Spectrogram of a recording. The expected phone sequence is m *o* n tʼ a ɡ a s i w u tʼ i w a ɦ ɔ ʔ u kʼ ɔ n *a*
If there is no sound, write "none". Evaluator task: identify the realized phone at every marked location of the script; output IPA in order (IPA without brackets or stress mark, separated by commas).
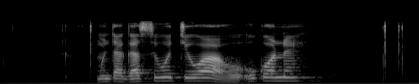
u, ɛ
